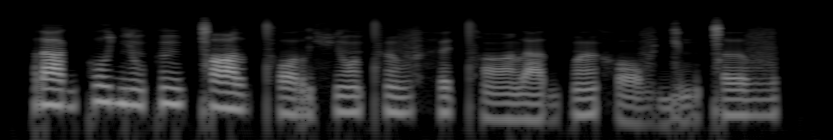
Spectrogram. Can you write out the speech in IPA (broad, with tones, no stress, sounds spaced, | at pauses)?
ɾ a˥ ɡ k o˥ ɟ ɔ̃˦ k ə̃˥ ɡ ǀ ɑ˦ l tʰ ɔ˦ r ç ɔ̃ː˥ tʰ ə̃˥ v h ø˥ tʰ ɑ̃ː˨ l aː˨ d p ɐ̃˥ x ɔ˩ v ɟ ə˨ m ǀ ə˥ v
